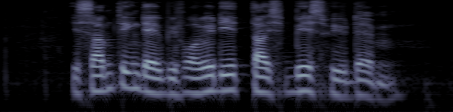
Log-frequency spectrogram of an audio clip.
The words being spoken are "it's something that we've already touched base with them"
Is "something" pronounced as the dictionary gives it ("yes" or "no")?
no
